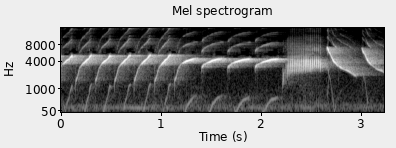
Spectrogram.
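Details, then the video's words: Atlantic canary song played to prompt young canaries to sing: a series of loud, clear, rising whistled notes repeated about every quarter second, then a short buzzy trill and sharp upward sweeps. "Masteran Suara Kenari Ini Agar Kenari Paud Cepat Bunyi dan Gacor"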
